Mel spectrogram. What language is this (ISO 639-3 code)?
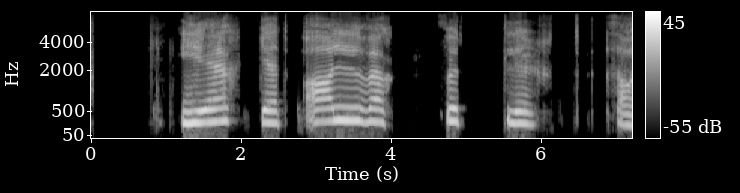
isl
